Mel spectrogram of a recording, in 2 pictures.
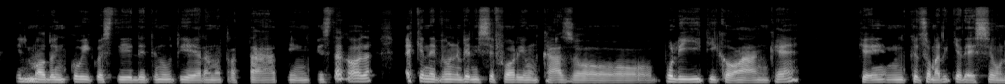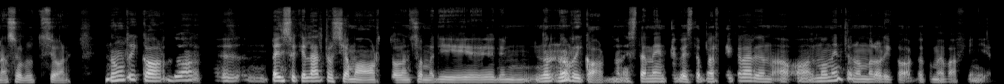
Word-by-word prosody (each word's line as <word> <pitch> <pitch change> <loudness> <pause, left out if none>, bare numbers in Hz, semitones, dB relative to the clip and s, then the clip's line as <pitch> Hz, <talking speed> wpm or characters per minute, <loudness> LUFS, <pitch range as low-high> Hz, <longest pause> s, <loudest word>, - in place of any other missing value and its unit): il 135 -3 -2
modo 115 -1 +4
in 110 0 +1
cui 120 -1 +1
questi 110 0 -1
detenuti 115 +1 -2
erano 105 0 -1
trattati 105 0 -5
in 100 -1 -4
questa 110 0 -2
cosa 140 +1 +2 0.3
e - - -1
che 150 - 0
ne 125 -2 +3
no 120 0 0
ne 115 - 0
venisse 115 -1 +1
fuori 110 -2 +1
un 105 0 -2
caso 95 -2 -2
politico 120 -5 +1
anche 105 - -1 0.5
che 110 0 -1
che - - -6
insomma - - 0
richiedesse 105 +2 0
una 100 -1 -2
soluzione. 100 -1 -1 0.4
Non 185 +4 +5
ricordo 190 0 +3
ehm 160 -3 -6
penso 170 +1 +6
che 155 - +3
l'altro 160 0 +4
sia - - +3
morto 110 -1 +1
insomma 105 -1 -2
di 115 +2 -3
mhmm 110 0 -1
non 150 +1 +4
non 175 +2 +7
ricordo 150 - +1
onestamente 135 0 0
questo 120 -4 +1
particolare 150 +3 0
o - - -1 0.2
o - - -2
al - - -3
momento 160 - 0
non 125 -2 0
me 120 - -1
lo - - +1
ricordo - - -4
come - - -4
va - - -5
a - - -5
finire. - - -11
115 Hz, 170 wpm, -23 LUFS, 105-140 Hz, 0.5 s, non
